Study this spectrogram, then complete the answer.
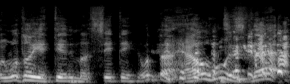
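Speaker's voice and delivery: thick, laid-on Irish accent. Riffing on an Irish Peter Parker, speaker does a thick Irish accent. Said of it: "Like a real talk Irish Peter Parker".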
